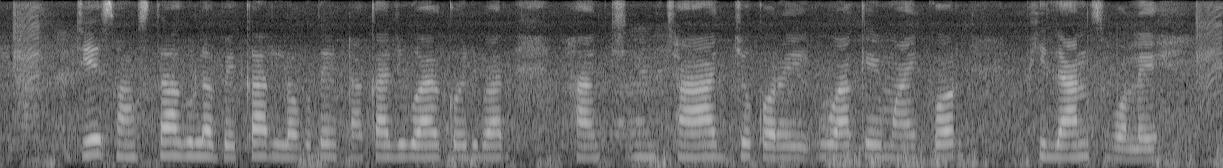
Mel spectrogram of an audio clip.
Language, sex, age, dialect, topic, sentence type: Bengali, female, 25-30, Jharkhandi, banking, statement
